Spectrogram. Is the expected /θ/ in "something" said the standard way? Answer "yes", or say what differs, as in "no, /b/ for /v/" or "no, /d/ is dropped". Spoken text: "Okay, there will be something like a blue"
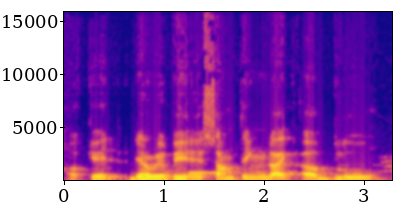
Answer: no, /t/ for /θ/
